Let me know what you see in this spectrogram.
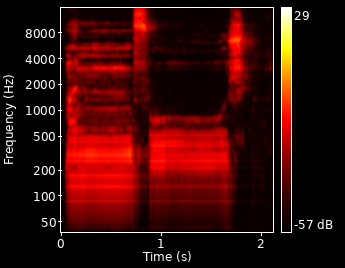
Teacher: نون ساکن میں اخفا ہوگا، نون ساکن کے بعد حروف اخفا میں سے فا آ رہا ہے تو یہاں نون ساکن میں اخفا کیا جائے گا، واو ساکن سے پہلے پیش ہے تو واو مدہ بنے گی، واو کی صورت میں زیر گر جائے گی اور شین ساکن ہو جائے گی۔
